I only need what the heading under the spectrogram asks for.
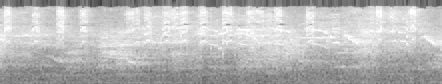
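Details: Black-headed caique (Pionites melanocephalus) calls: harsh, shrill squeals and squawks in a rapid, overlapping jumble, possibly several birds calling together.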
